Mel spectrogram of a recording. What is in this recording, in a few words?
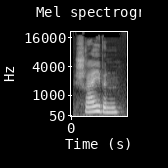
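"schreiben", German; Kapitel 2; Alphabet erste Schritte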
